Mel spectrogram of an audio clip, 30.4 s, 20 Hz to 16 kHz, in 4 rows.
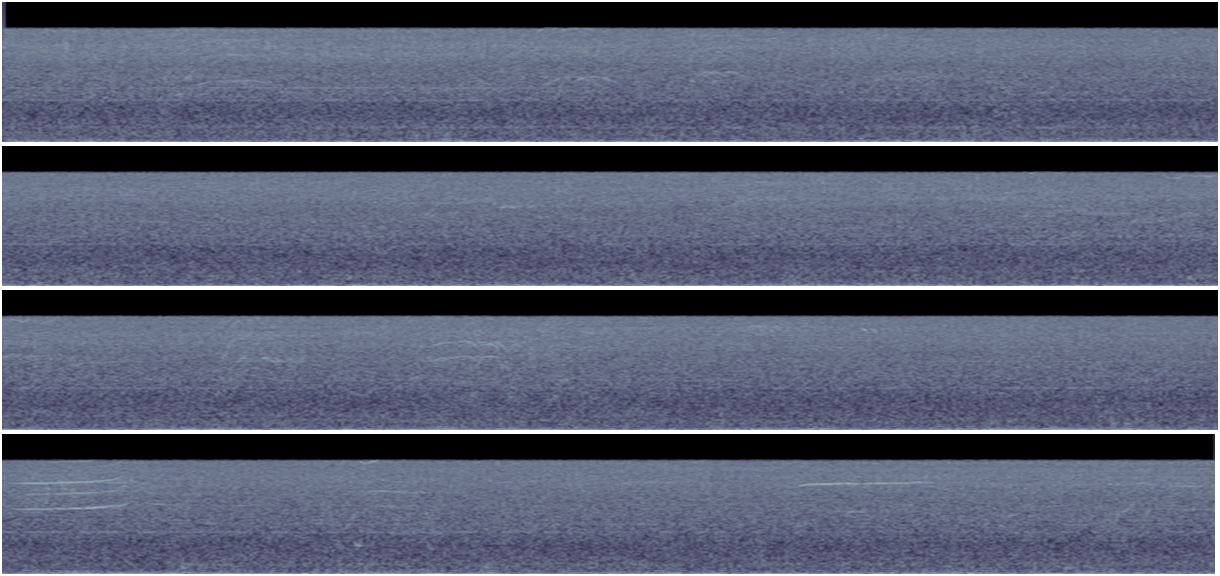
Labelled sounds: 17.8	18.5	killer whale, 2.0 to 4.6 kHz
22.8	23.6	killer whale, 2.1 to 4.8 kHz
24.9	25.5	killer whale, 7.2 to 8.0 kHz
27.7	28.6	killer whale, 3.6 to 4.6 kHz

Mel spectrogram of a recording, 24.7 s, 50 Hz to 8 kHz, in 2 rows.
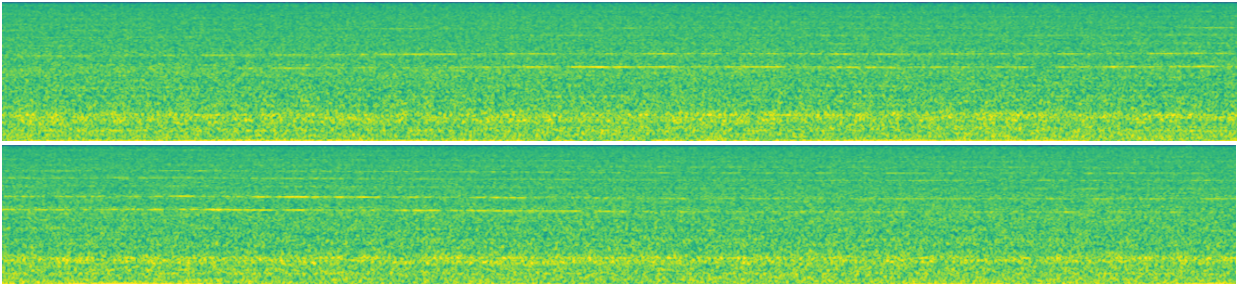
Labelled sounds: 15.1	15.8	vessel noise, 1.9 to 4.6 kHz

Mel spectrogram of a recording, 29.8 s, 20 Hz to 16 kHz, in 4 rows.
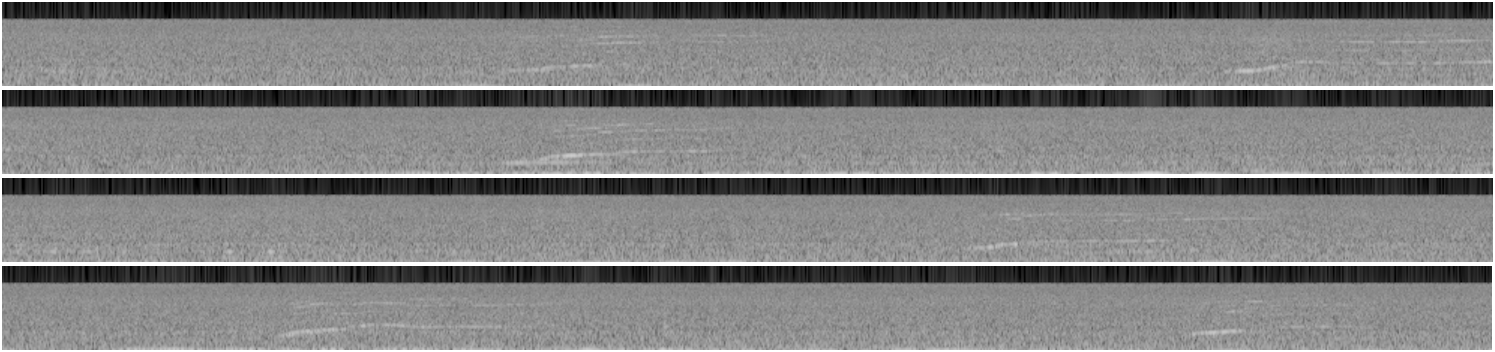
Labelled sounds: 2.7	3.8	humpback whale, 0.80 to 4.2 kHz
6.9	7.6	humpback whale, 1.0 to 3.4 kHz
10.2	11.0	humpback whale, 0.80 to 3.1 kHz
20.0	20.3	humpback whale, 0.80 to 0.93 kHz
20.6	21.2	humpback whale, 2.7 to 3.0 kHz
23.9	24.9	humpback whale, 0.80 to 3.6 kHz
28.9	29.2	humpback whale, 3.1 to 3.2 kHz

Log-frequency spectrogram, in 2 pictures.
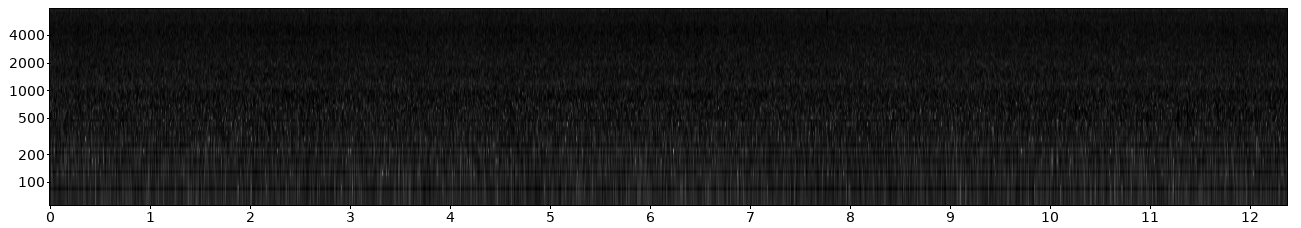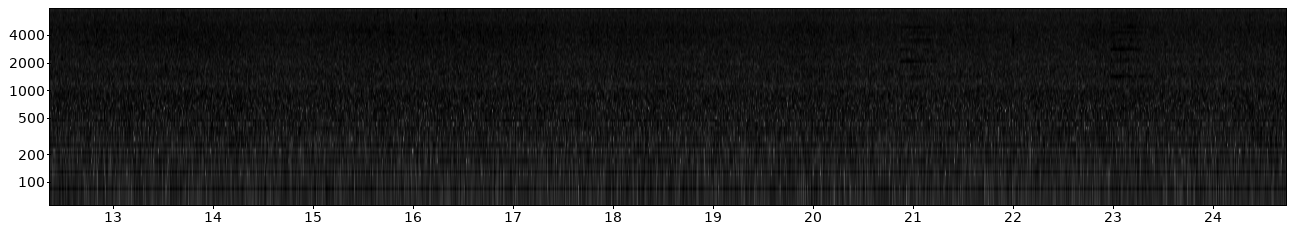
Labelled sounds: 20.9	21.2	killer whale, northern resident, G clan, call N24ii, 2.1 to 5.0 kHz
23.0	23.3	killer whale, northern resident, G clan, call N24ii, 2.8 to 6.5 kHz

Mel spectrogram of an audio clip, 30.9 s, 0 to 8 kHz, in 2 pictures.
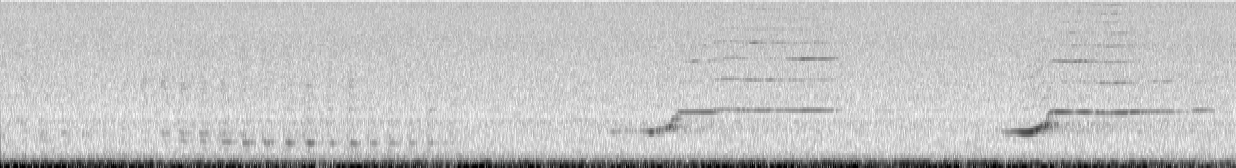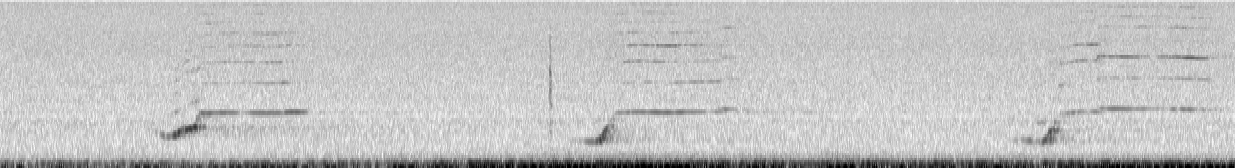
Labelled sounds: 8.4	10.5	humpback whale, 0.80 to 4.9 kHz
13.1	14.3	humpback whale, 0.80 to 7.3 kHz
14.9	15.2	humpback whale, 0.96 to 1.1 kHz
17.9	19.3	humpback whale, 0.80 to 5.5 kHz
23.1	24.8	humpback whale, 0.80 to 6.5 kHz
28.7	30.6	humpback whale, 0.83 to 6.1 kHz

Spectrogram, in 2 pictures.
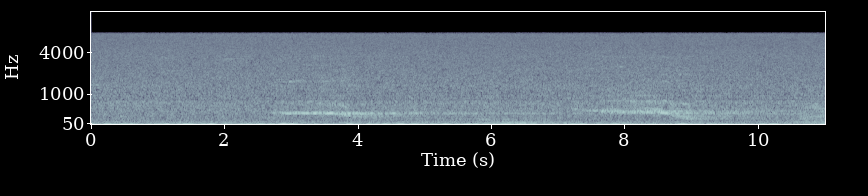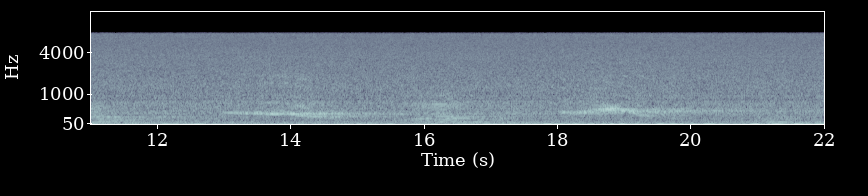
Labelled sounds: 4.0	4.2	humpback whale, 1.5 to 1.7 kHz

